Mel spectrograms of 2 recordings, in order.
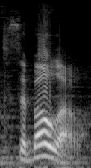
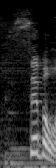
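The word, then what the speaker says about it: Cibolo: So this word took me a while he would think it's pronounced simbolo but no, it's pronounced Sybil.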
